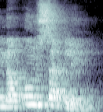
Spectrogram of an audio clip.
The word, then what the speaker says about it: नपुंसक लिंग: एक है स्त्रीलिंग जो स्त्री का वाचक है, और एक नपुंसक लिंग। नपुंसक लिंग। तो इसका उच्चारण है नपुंसक लिंग, नपुंसकलिंग नहीं है ये, नपुंसक, नपुंसक जो पुंसक नहीं है।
